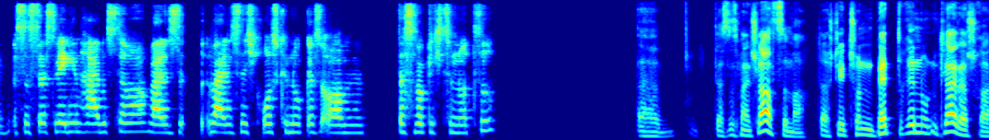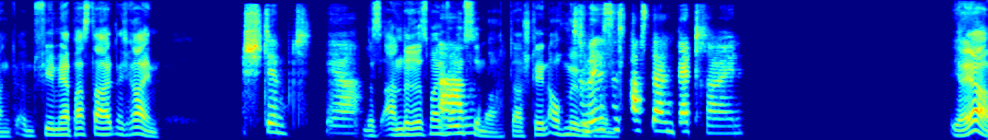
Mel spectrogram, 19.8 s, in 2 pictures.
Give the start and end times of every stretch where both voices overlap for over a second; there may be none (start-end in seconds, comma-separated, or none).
none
